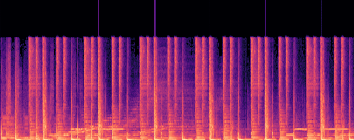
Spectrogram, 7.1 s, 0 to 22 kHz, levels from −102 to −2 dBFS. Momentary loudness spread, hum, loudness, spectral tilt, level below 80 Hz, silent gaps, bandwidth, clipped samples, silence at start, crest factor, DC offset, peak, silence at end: 4 LU; none; -15 LUFS; -5 dB/octave; -16 dBFS; none; 16.5 kHz; under 0.1%; 0 s; 14 dB; under 0.1%; 0 dBFS; 0 s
